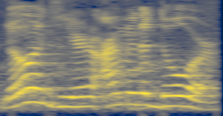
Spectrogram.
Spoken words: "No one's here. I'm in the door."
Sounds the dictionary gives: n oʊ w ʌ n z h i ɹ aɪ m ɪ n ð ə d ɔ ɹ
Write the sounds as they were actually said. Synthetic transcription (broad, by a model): n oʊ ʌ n h i ɹ aɪ m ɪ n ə d ɔ ɹ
